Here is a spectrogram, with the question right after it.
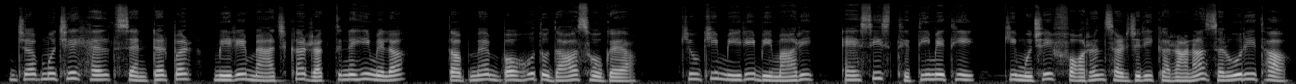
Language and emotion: Hindi, sad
